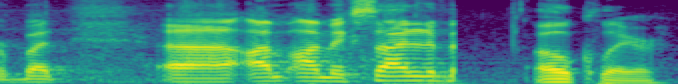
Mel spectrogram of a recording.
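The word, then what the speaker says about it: Eau Claire: uh I'm I'm excited oakair sorry it's not you Clair oair I'll make sure I pronounce it correctly for the rest of the video oair about it and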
